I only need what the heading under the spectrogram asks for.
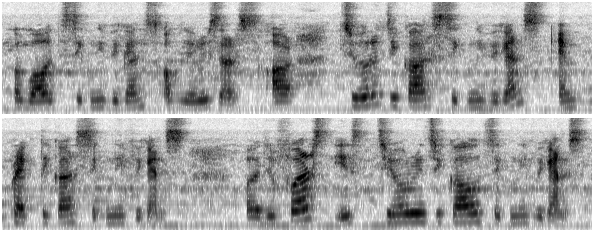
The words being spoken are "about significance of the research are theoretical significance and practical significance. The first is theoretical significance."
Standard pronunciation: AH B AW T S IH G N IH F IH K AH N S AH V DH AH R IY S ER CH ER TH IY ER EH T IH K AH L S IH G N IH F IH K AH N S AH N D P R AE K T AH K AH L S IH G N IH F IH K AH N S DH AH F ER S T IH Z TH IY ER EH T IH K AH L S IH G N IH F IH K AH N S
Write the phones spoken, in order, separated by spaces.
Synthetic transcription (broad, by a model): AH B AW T S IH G N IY F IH K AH N S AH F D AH R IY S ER S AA T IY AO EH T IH K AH L S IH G N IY F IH K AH N S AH N P R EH K T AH K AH L S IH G N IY F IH K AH N S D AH F ER S T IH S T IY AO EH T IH K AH L S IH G N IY F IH K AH N S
